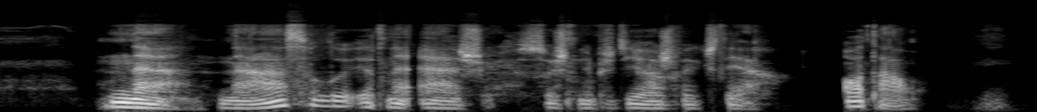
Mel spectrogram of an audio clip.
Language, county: Lithuanian, Telšiai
